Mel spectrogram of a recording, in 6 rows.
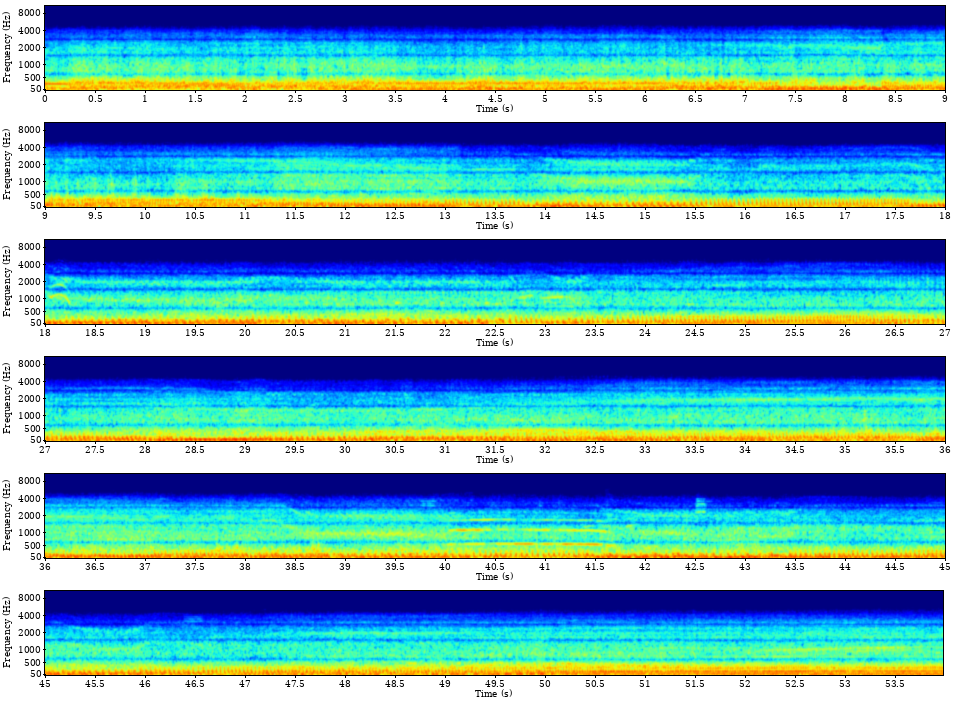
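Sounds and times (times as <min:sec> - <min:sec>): motorcycle engine running: 0:00.0 - 0:53.9
road and wind noise: 0:00.0 - 0:53.9.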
